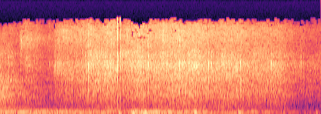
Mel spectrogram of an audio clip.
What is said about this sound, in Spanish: Apoyo coronado por una ovación cerrada en la que hemos visto una de las imágenes del día, no por esperada menos impactante,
